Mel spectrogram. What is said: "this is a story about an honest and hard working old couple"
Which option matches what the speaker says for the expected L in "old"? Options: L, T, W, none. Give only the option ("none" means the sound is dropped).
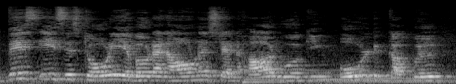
L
